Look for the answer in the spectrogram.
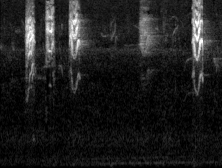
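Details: A female double-collared seedeater (papa-capim) calling a lot, giving five thin, high chips at irregular intervals, several ending in a brief downward slur.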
